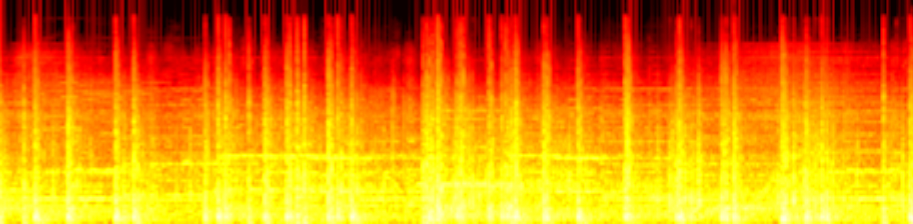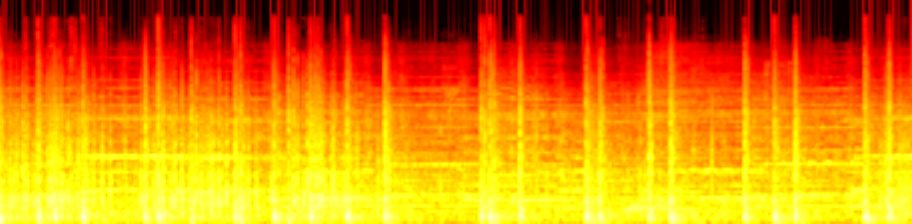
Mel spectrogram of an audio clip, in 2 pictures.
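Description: Aerial fireworks shells launching and bursting in rapid succession, many sharp bangs a second, over sustained music that the display is synchronized to.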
